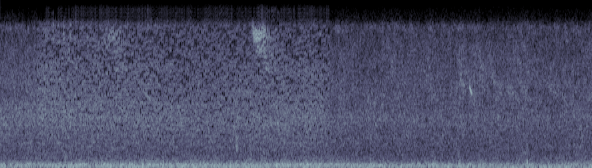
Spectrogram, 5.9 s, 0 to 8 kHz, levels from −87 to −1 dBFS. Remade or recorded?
recorded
